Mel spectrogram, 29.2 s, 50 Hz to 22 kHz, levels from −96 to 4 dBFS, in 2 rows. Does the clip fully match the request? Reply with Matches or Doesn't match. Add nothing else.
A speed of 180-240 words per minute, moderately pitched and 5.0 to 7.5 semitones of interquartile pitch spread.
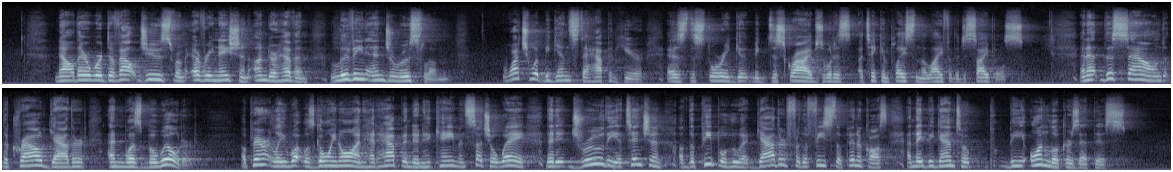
Doesn't match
